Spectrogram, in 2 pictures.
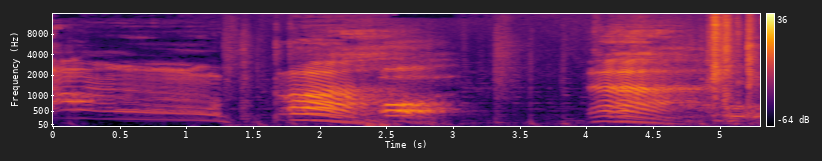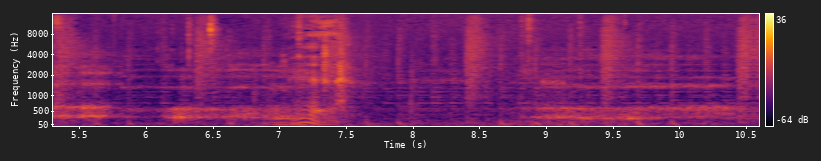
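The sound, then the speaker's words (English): Loud, drawn-out human groans and moaning wails come in several bursts, with quieter vocal sounds between them. “I don't think the groaning was necessary.”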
